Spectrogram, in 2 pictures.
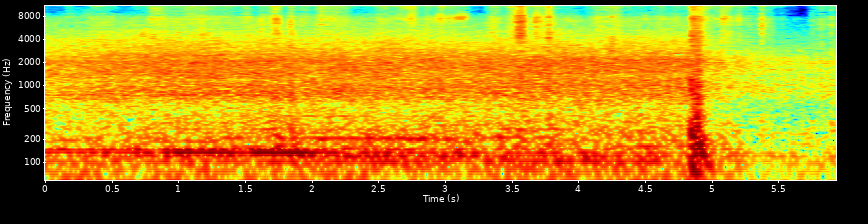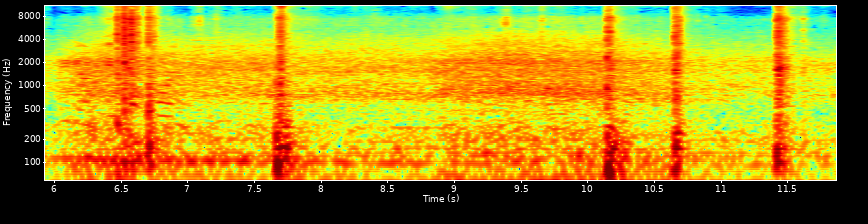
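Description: Cardboard shipping crate being opened by hand: about half a dozen sharp knocks and thuds as the panels are pulled and bumped, the first loud one about five seconds in. Under the first five seconds runs a steady low hum.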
